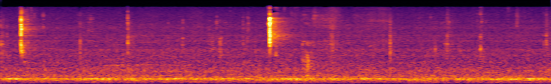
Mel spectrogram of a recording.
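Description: A man chewing a bite of smoked chicken, with two sharp mouth clicks, one just after the start and one about halfway through, over a steady low hum.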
